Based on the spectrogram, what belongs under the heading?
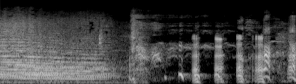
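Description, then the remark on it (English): A voice imitates a train horn's blaring, drawn-out tone for about a second, then breaks off into a string of short laughs. “Could you be invisible, fly, or make the train noise?”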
